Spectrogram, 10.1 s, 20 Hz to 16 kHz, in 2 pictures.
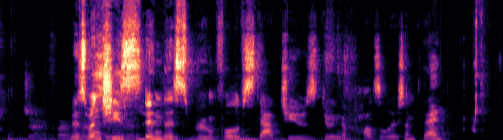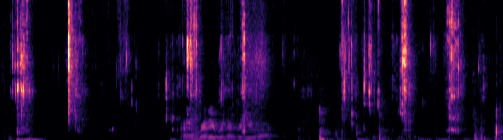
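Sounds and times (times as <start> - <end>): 
speech: 0.6 - 5.3, 6.7 - 7.9
wet chewing and crunching of food: 4.5 - 10.0.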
